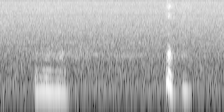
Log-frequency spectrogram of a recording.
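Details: Dog snoring in a quiet room: a low, rumbling half-second snore on an in-breath, then a brief snort and softer puff about two seconds later.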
